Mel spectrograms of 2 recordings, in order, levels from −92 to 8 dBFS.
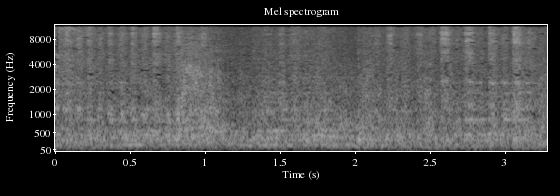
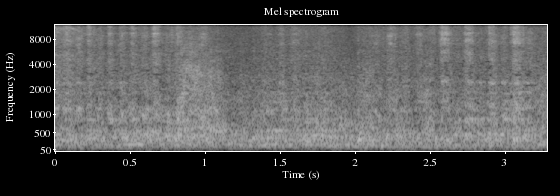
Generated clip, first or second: second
